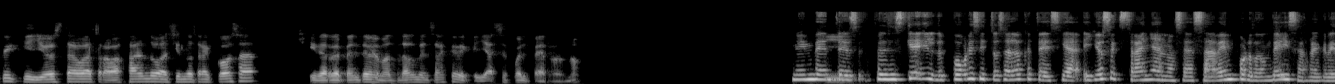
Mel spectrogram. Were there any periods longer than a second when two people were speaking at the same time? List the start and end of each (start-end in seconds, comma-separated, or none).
none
